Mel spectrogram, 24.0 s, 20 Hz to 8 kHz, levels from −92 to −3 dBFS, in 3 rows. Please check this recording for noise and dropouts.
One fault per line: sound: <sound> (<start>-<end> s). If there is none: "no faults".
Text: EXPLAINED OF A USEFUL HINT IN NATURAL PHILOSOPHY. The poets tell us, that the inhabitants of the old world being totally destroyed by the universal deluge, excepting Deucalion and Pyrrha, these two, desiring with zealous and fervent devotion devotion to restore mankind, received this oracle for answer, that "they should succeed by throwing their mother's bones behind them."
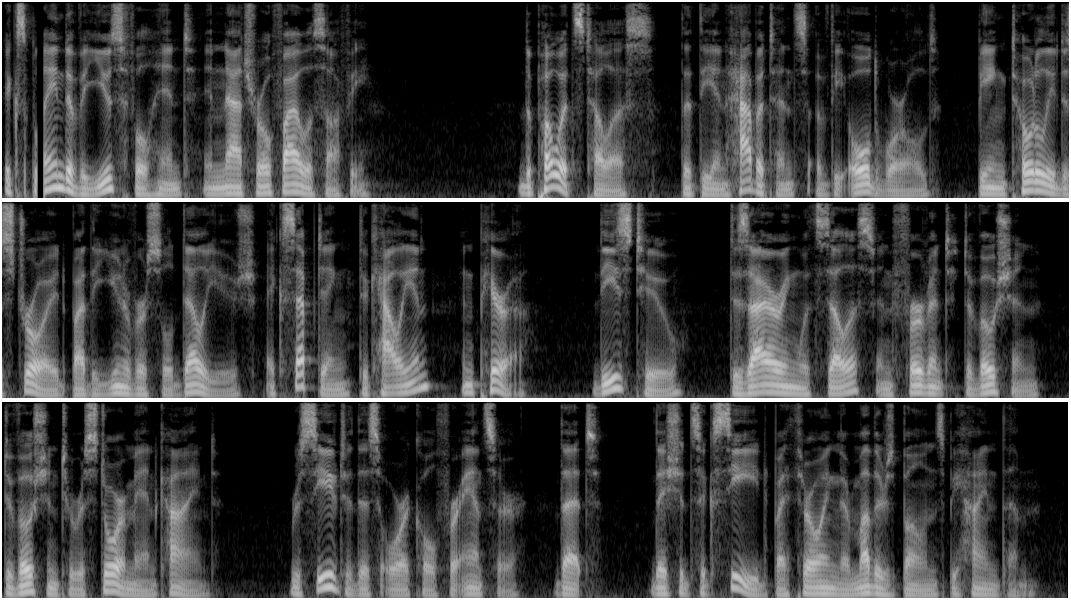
sound: dropout (0.3-0.3 s)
